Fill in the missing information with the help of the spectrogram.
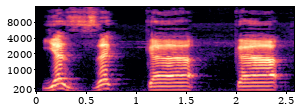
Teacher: بس الف مقصورہ کو ایک الف کے برابر کھینچتے ہیں، یعنی کہ پورا منہ کھل جائے، یزکا، اور اگر مد کریں گے تو یزکا، یہ تھوڑا اس کو بڑھا دیں گے کہ مد کے معنی ہوتے دراز کرنا، کھینچنا۔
